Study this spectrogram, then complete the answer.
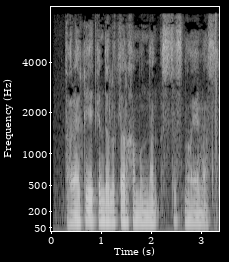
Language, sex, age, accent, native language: Uzbek, male, 18-24, Surxondaryo, Uzbek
